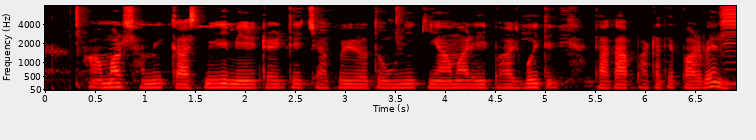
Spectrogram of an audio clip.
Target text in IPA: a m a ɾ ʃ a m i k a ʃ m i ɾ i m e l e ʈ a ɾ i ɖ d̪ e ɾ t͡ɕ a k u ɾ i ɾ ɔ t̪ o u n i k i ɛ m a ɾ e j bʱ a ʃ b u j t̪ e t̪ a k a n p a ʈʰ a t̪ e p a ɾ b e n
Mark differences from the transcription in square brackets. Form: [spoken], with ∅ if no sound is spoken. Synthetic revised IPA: a m a ɾ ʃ a m i k a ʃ m i ɾ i m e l [i] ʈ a ɾ i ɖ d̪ e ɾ t͡ɕ a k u ɾ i ɾ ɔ t̪ o u n i k i [a] m a ɾ e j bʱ a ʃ b [o] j t̪ e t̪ a k a [∅] p a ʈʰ a t̪ e p a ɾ b e n

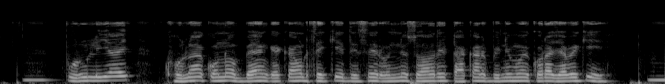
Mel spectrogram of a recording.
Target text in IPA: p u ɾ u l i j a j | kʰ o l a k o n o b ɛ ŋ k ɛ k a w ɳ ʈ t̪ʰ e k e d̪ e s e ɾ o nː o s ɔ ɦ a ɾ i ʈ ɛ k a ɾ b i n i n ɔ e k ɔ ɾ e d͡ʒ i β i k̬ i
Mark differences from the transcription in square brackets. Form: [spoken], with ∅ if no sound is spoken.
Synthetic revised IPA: p u ɾ u l i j a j | kʰ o l a k o n o b ɛ ŋ k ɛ k a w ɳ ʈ t̪ʰ e k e d̪ e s e ɾ o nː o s ɔ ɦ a ɾ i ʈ [a] k a ɾ b i n i [m] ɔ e k ɔ ɾ [a] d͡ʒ [a] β [e] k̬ i

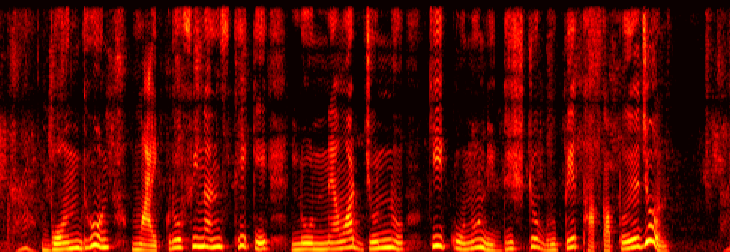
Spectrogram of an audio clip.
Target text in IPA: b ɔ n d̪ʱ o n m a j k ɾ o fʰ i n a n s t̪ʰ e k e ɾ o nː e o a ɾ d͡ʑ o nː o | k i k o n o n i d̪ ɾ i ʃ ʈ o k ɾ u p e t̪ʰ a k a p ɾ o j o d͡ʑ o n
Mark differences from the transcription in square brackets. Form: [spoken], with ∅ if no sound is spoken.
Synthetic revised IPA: b ɔ n d̪ʱ o n m a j k ɾ o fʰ i n a n s t̪ʰ e k e [l] o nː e o a ɾ d͡ʑ o nː o | k i k o n o n i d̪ ɾ i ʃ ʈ o [ɡ] ɾ u p e t̪ʰ a k a p ɾ o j o d͡ʑ o n

